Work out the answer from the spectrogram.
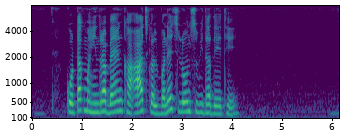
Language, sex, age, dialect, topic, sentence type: Chhattisgarhi, female, 18-24, Eastern, banking, statement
